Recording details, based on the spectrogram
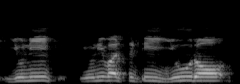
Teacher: you may think it is vowel sound, but the value there is yo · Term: consonant value yo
